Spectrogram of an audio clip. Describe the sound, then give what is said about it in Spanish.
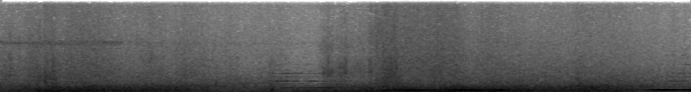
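Ocean waves rolling and breaking on a shore near a lighthouse, a steady broad wash of surf with gusts of wind buffeting the microphone and a faint tonal hum drifting in partway through. “Al menos el mar sigue siendo el mismo.”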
